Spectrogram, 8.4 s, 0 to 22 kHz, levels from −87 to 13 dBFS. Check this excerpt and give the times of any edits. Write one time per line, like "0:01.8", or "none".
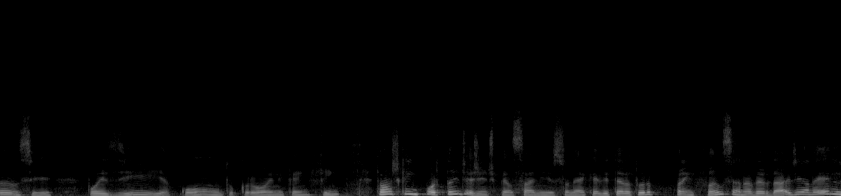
none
